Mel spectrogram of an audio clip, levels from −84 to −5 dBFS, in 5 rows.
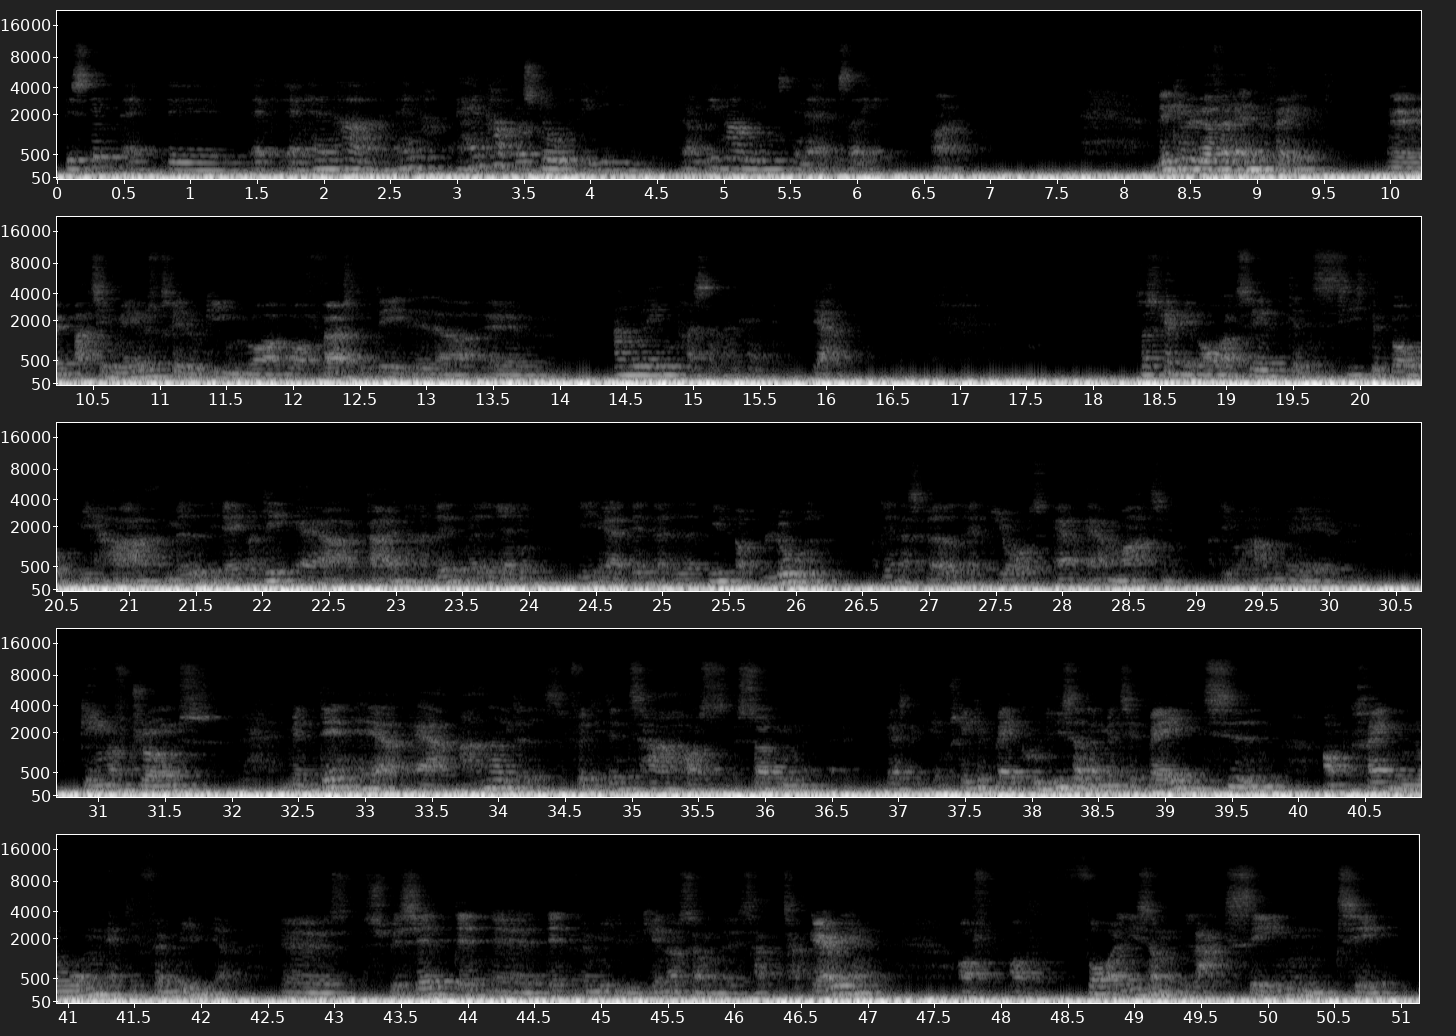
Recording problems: off-mic speech; far
room echo; noticeable; dies away in 0.6 s
low rumble; loud; throughout; 2 dB below the speech

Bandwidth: 16 kHz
